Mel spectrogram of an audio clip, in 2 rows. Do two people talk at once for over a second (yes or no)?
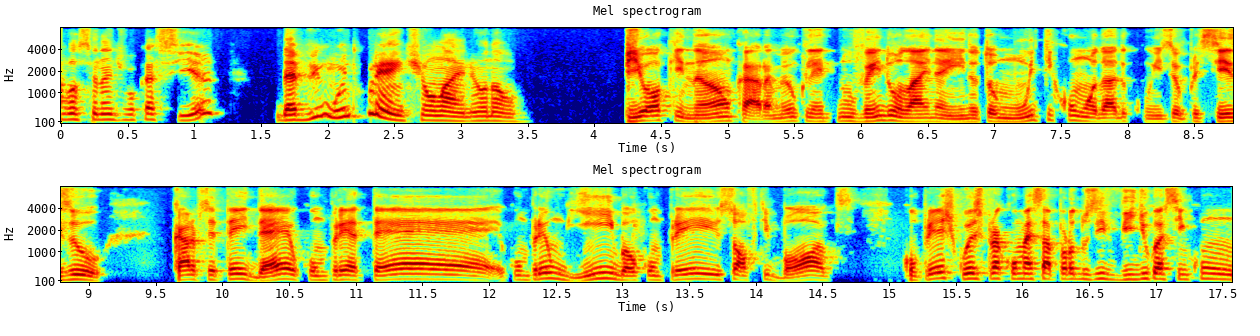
no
